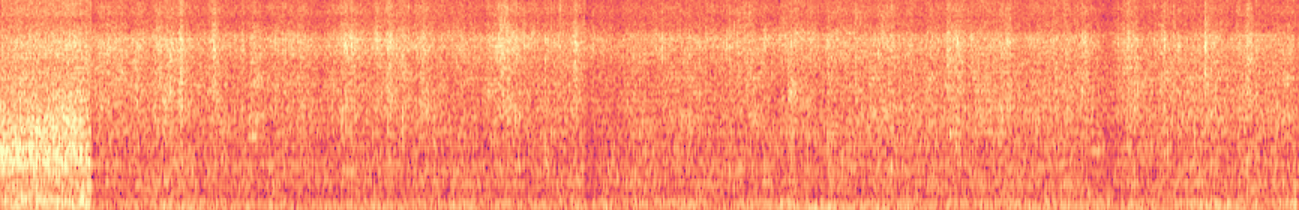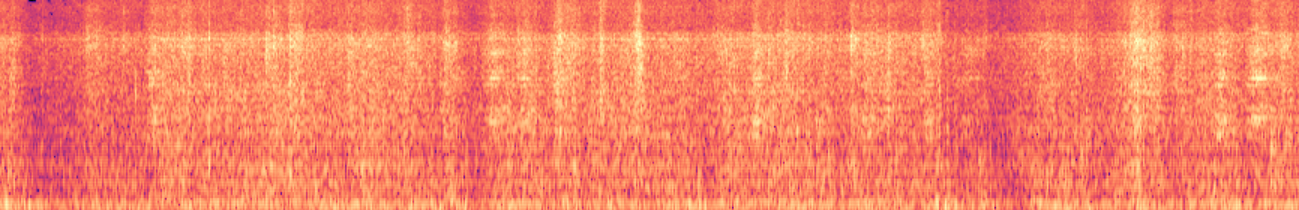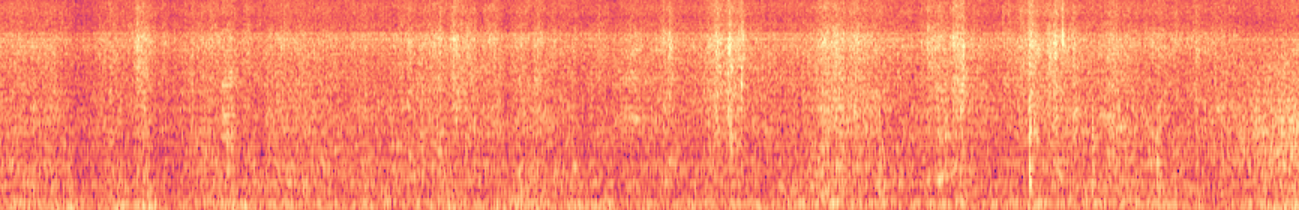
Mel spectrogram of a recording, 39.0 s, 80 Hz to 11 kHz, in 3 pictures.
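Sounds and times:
wind buffeting microphone: 0:08.9 - 0:29.0.

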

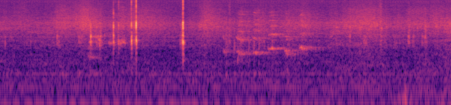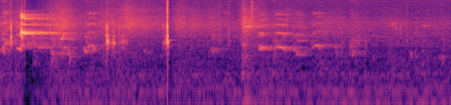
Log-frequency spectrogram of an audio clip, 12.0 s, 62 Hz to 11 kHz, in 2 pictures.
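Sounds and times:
puppies whimpering and squealing: 0:02.8 - 0:12.0.

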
